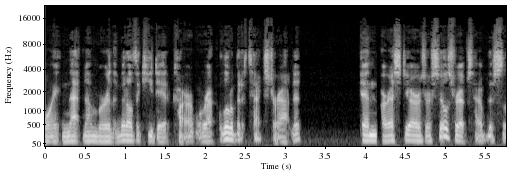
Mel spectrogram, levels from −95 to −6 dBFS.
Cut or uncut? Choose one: cut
